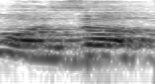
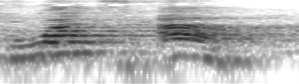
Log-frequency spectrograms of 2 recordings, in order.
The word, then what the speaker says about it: WhatsApp: I say, mommy, it's not what's up, it's WhatsApp.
